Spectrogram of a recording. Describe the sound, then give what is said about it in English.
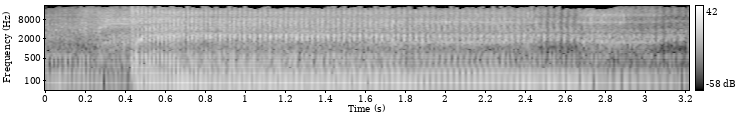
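A voice imitates a flock of birds taking off from a tree with a loud, steady, buzzing trill that starts abruptly, holds for about two seconds at an even pitch, then fades. “That was the sound when all of the birds, let's do it together.”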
